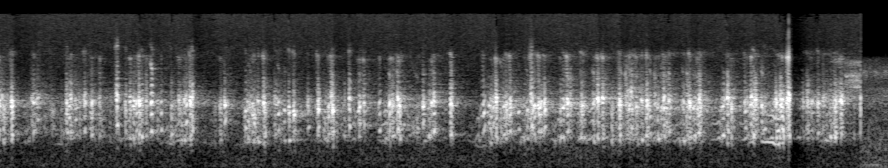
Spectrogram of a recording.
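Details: Nighttime frogs producing dense, clicking croaks that run together into a busy rattling chorus, fading abruptly at the end.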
